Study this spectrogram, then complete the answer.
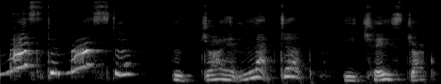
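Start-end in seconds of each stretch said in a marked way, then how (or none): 0.1-1.3 very high, loud harp shriek; magic harp crying for its master. Acted. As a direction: cry out in shrill alarm. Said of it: "but it shrieked".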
